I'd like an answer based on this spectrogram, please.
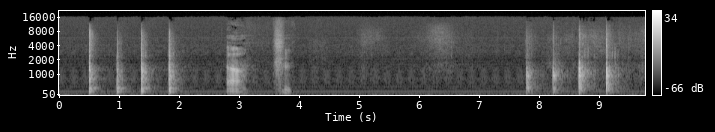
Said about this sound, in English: Anybody know what that's all about? Sounds like somebody knocking, doesn't it?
